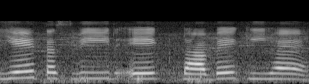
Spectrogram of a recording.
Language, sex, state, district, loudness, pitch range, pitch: Hindi, female, Haryana, Jhajjar, -16 LUFS, 255-275 Hz, 265 Hz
